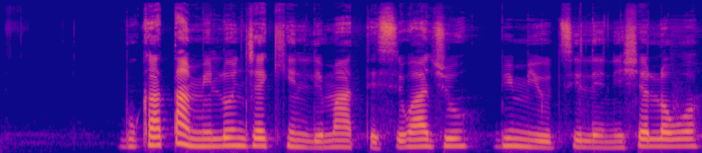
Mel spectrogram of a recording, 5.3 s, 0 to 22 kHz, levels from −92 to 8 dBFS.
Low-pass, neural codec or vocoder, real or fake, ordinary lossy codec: none; none; real; none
